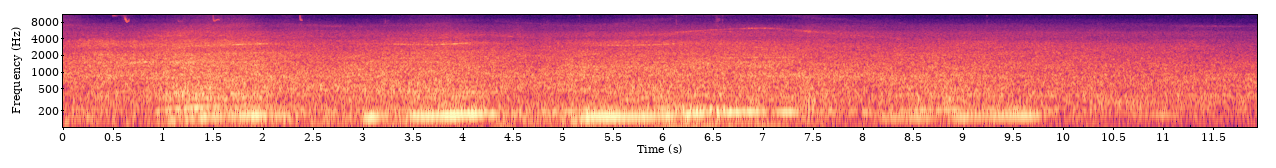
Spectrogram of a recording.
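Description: Highway traffic: a steady rush of tyre noise, with the low drone of passing heavy vehicles swelling and fading several times.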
